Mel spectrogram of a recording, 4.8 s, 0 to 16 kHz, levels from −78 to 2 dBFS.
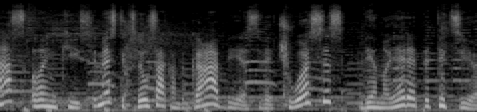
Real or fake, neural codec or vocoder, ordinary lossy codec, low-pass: real; none; AAC, 48 kbps; 14.4 kHz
